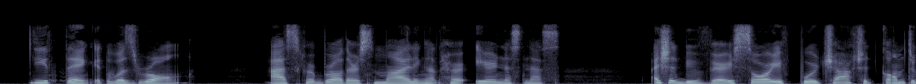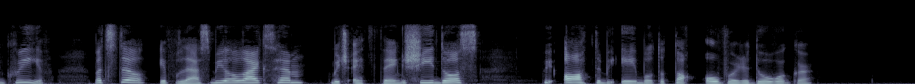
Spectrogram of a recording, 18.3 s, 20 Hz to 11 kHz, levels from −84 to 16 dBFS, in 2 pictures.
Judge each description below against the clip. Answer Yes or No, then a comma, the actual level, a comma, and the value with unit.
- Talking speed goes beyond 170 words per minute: No, average, 150 wpm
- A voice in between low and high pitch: No, high, 200 Hz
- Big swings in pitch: No, average, 4.1 semitones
